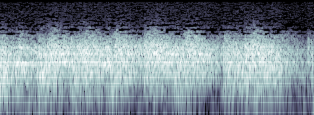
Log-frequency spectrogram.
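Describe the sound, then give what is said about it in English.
Defenders crouched behind circled wagons open fire, producing a loud, dense roar of overlapping gunshots that runs with no clear gaps. “Then their concentrated fire sent the red men in retreat.”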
